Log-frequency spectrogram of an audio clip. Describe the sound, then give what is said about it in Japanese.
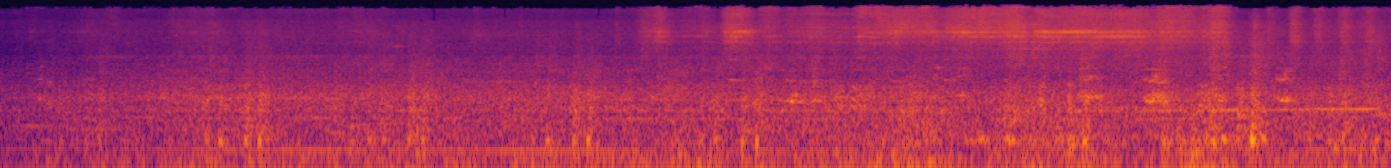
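A Seibu Ikebukuro Line train pulls out after a transfer at Ikebukuro in Tokyo and rolls along the tracks with a steady low rumble and faint rhythmic clatter, heard from a seat inside the carriage; the noise builds slightly as it picks up speed, with faint background murmuring. “混雑する池袋駅の中を歩く頃には、すっかり東京時代に身につけた距離感や時間や方向の感覚を取り戻し始めていたから、なんとなくという勘だけで西武池袋線の乗り継ぎを終え、気がつけば滑り出した電車のシートに腰を下ろしていた。”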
